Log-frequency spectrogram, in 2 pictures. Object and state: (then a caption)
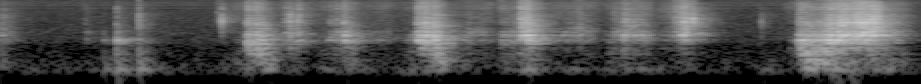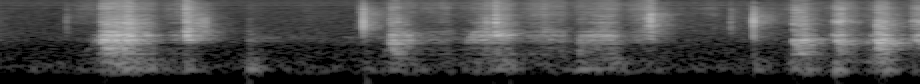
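Scratch-art paper sheet. A wooden stylus scrapes small areas along the bottom of a flat coated scratch-art paper sheet. Quick, dry, raspy scratching strokes come in short bursts separated by brief pauses, with one longer, louder scrape near the middle.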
